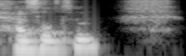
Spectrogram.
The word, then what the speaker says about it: Hazleton: So, for example, if someone was searching for screen printing Hazleton, I think it's pronounced Hazleton, and you've written screen printing Hazleton into your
